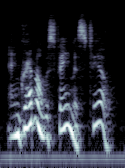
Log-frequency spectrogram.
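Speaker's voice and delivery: put-on high, eager child's question; curious daughter. A narrator's reading. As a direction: ask like an impressed little girl. Voices daughter asking about Grandma.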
